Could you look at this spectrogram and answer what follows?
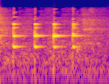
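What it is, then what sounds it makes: Hard, well-fired bamboo salt column. A bamboo salt column, hard as stone after its eighth roasting in the kiln, is knocked four times. Each knock gives a bright, ringing, metallic tone with a short ring, showing the column is firm and well fired.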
